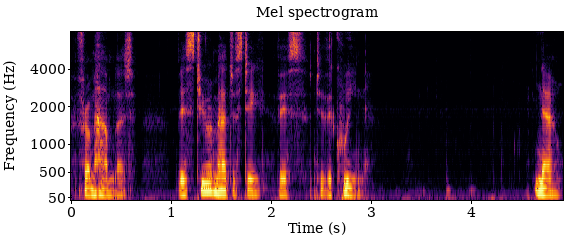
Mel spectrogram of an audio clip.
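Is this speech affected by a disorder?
No.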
